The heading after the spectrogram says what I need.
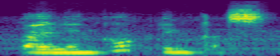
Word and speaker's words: Tylenchorhynchus: of importance: Dolichodorus, Silencus, Tylenchorhynchus, Velonolemnis. So whenever you pronounce in Tylenchorhynchus, some may pronounce it like ch as ch. So don't pronounce ch as ch. It is ko. Tylenchorhynchus.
